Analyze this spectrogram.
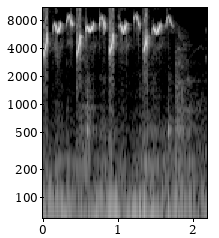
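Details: Java sparrow lure song to prompt caged birds into answering: a rapid chain of down-slurred chips and high bright whistles, about nine notes in under two seconds, then silence.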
